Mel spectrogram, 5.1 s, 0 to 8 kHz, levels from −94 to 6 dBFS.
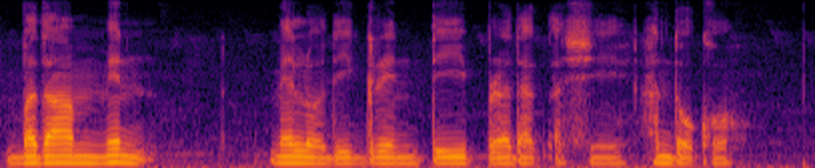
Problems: background sounds at intervals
